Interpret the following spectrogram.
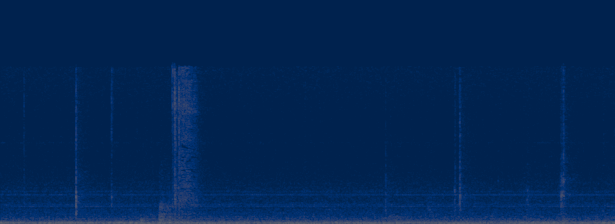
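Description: Faint small clicks and a brief scrape as a SIM ejector pin is pressed into a smartphone and its SIM/microSD tray slides out, over a steady low hum.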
